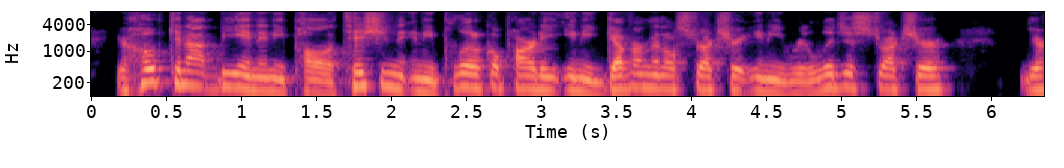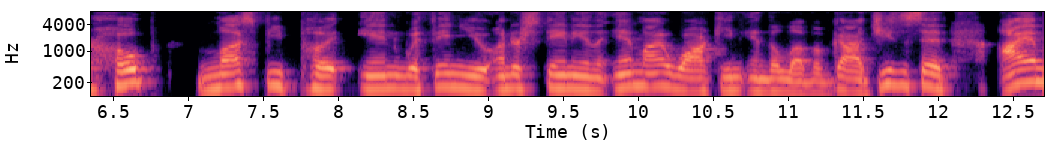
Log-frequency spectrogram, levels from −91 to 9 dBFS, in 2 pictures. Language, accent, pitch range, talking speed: English, American, 125-165 Hz, 180 wpm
